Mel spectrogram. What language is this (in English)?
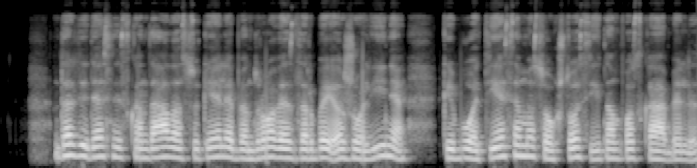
Lithuanian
